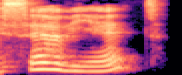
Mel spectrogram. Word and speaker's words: serviettes: Nous préparons un grand sac avec des serviettes, des boissons fraîches, des sandwichs et plusieurs jeux. Nous, nous le final S et Silent. Préparons préparons Final S et Silent. un grand sac D silent avec des serviettes avec des serviettes part of letter serviette final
